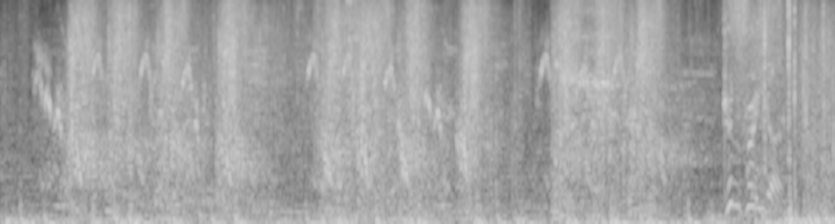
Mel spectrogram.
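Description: Confringo fire spell blasts in the Hogwarts Legacy video game, a run of loud booming explosions and crackling bursts about every second, heavy and close, mixed with combat clatter and voices shouting.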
